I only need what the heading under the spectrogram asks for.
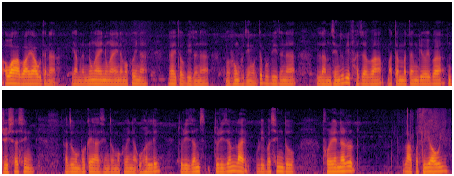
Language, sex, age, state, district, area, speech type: Manipuri, male, 45-60, Manipur, Tengnoupal, rural, spontaneous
